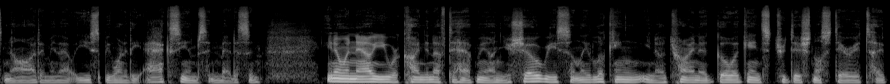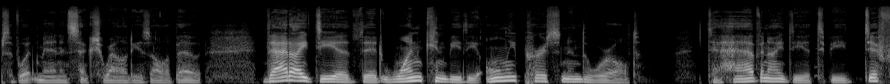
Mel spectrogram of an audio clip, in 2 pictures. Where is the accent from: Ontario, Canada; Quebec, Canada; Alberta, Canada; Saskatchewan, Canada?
Quebec, Canada; Montreal; I grew up in Montreal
